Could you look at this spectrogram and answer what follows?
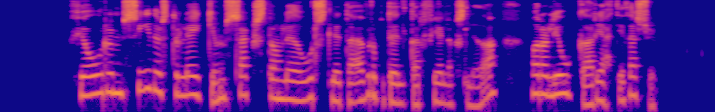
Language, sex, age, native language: Icelandic, female, 30-39, Icelandic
